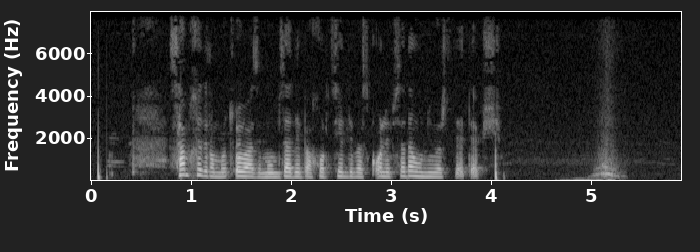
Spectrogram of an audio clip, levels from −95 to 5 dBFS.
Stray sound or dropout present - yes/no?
yes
